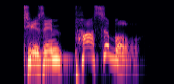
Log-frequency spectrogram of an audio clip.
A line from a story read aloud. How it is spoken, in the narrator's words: cried Prince John, with well-feigned astonishment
